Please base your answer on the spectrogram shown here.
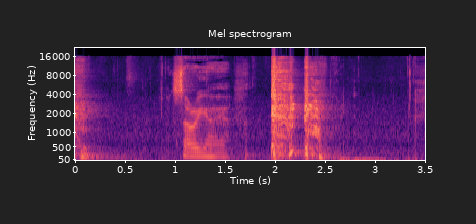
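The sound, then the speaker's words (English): Two sharp, dry coughs from a person with a lingering cough after a cold, coming after a short voiced throat sound and set against a quiet background. “I have a cough, and I had some cold like if a week or so back, and it has improved.”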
